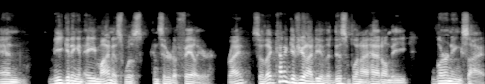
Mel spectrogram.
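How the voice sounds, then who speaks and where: Against a quiet background, a man with a fairly low pitch talks at a fairly quick pace in a somewhat breathy voice. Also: ordinary pitch variation. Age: 40s. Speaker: business mentor and executive coach. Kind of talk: casual interview. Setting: video call from home studio.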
